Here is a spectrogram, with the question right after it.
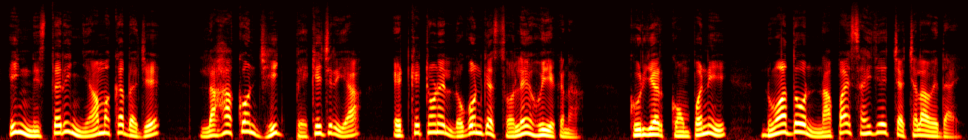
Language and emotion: Santali, happy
